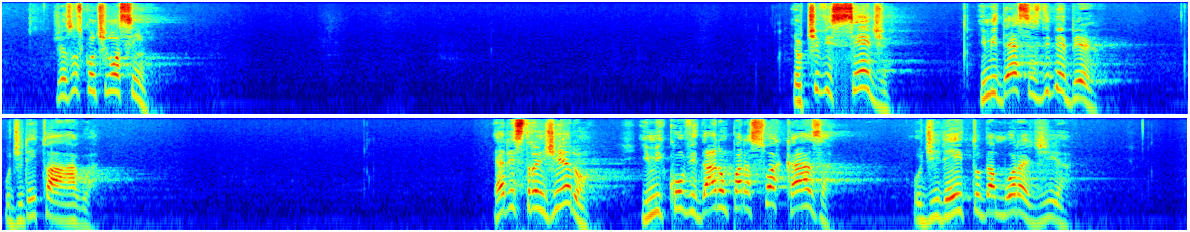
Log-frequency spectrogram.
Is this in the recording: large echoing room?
yes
